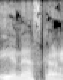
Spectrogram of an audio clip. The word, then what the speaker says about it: Ionesco: Is it Ionesco or Ionesco? – It's Ionesco. – It's Ionesco. I've heard it pronounced the other way too, Ionesco. – Yeah. – But I always say Ionesco.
